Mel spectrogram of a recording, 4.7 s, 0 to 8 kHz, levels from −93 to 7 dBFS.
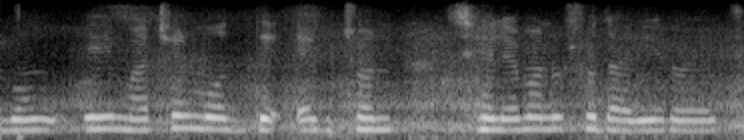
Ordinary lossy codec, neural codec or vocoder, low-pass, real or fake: Opus, 24 kbps; none; 7.2 kHz; real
